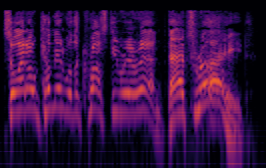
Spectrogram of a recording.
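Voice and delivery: high cartoonish mock voice; Comb Over Boy voice. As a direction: ask it in the silly high voice. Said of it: "you should say".

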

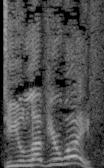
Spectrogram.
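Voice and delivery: high-pitched, insistent yell; yelled question. Acted. Host repeating the question to a guest who balked, yelling. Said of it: "Please don't yell at me".

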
